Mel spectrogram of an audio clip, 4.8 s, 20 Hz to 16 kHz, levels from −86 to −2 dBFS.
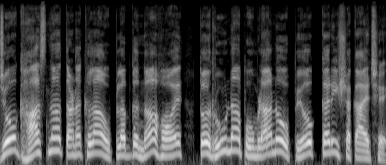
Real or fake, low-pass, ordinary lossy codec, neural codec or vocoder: fake; 14.4 kHz; Opus, 64 kbps; vocoder, 44.1 kHz, 128 mel bands, Pupu-Vocoder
